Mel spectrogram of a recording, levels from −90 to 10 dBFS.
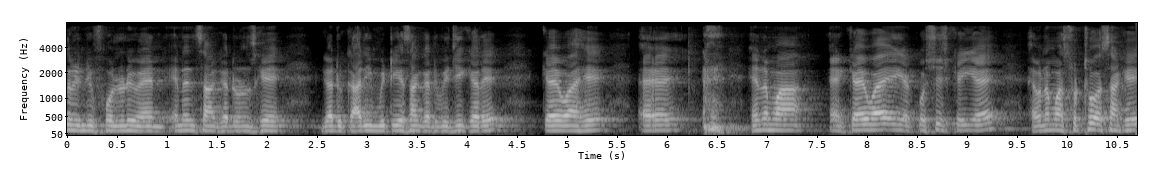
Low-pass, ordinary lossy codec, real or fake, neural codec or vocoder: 7.2 kHz; none; real; none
